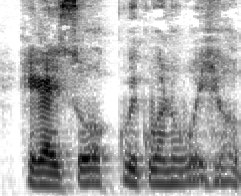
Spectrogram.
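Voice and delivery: voice in bad shape. Speaker greets viewers while attending an event, bad voice. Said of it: "Sorry about my bad voice".

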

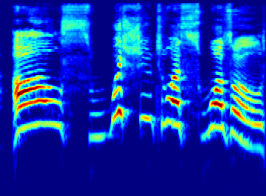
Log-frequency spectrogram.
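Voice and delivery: very high, shrill, raging and furious yell. Slashing the air with her walking stick, a woman shouts. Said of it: "she shouted".

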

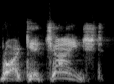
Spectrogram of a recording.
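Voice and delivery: high-pitched called-out voice. Retelling what the staff member yelled at the group: imitating someone yelling. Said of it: "he yelled out".

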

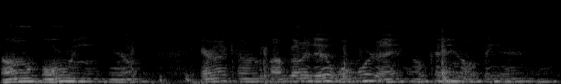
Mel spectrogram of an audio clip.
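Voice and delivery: gloomy, mopey, glum and put-upon voice. Describing someone who is always down, doing Eeyore: gloomy Eeyore voice.

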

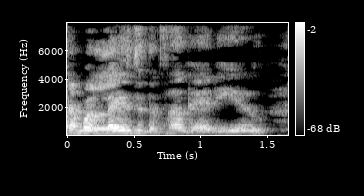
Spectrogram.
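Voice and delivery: callous, careless delivery, as if nothing matters. Retelling a scene where Homelander heats milk with laser eyes: imitating Homelander. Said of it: "He's just like".

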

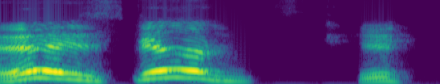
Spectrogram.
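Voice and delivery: put-on loud, dazed, punch-drunk, beat-up boxer voice. Retelling how a goon told his chief to spill it, goon talking like Rocky. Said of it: "he says it like Rocky, if he just had like ankle surgery".

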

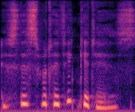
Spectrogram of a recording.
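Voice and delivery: soft, almost whispering, barely above a whisper. A woman who has just drawn out a small velvet box asks a man: barely above a whisper. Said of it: "her voice barely above a whisper".

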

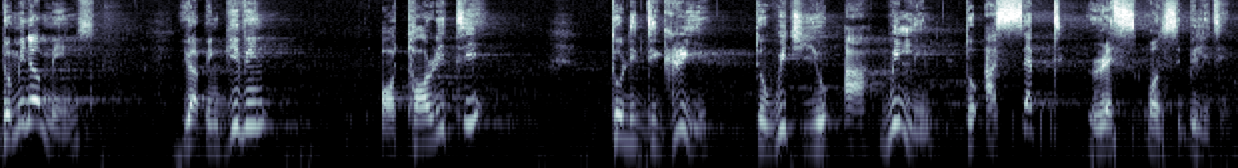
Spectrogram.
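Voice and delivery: slow, deliberate, every word laid out carefully. Speaker restating a definition so listeners can understand, slow and deliberate. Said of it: "Let me say it slowly".

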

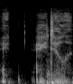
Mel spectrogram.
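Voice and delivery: hushed whisper. In a comedy bit, a character calls to Dylan before a secret announcement, whispering. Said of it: "Why are we whispering?".

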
